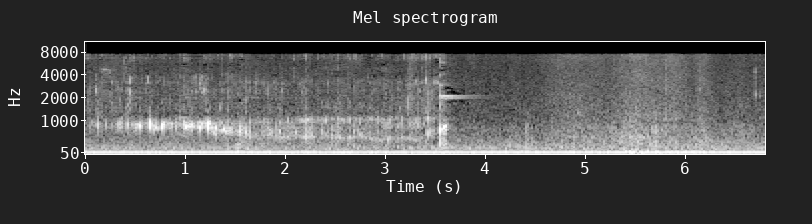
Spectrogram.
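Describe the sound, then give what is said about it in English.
Water pours steadily into a glass for a few seconds with a soft, hissy trickle, ending in a small clink, followed by quiet background noise. Nobody speaks. “I think I'll just have a bit of water, you know.”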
